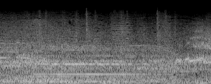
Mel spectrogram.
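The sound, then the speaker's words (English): A car engine roars hard, with tyres screeching and skidding as the vehicle surges forward at speed down an alleyway toward a brick wall at its end, loud and sustained throughout. “And puts his foot down towards the end of an alleyway that they're on, which is like a brick wall.”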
